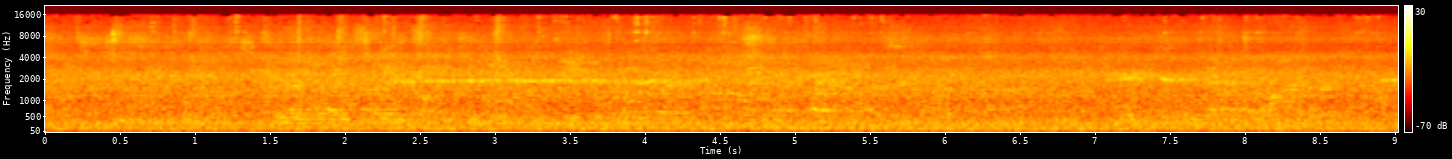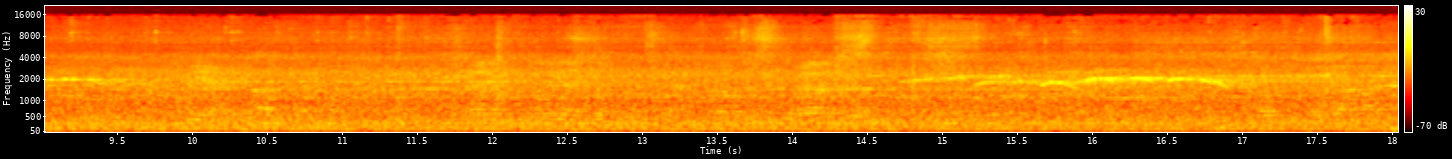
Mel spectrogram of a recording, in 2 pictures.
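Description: A horse's hooves thud softly on dirt in a large hall.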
